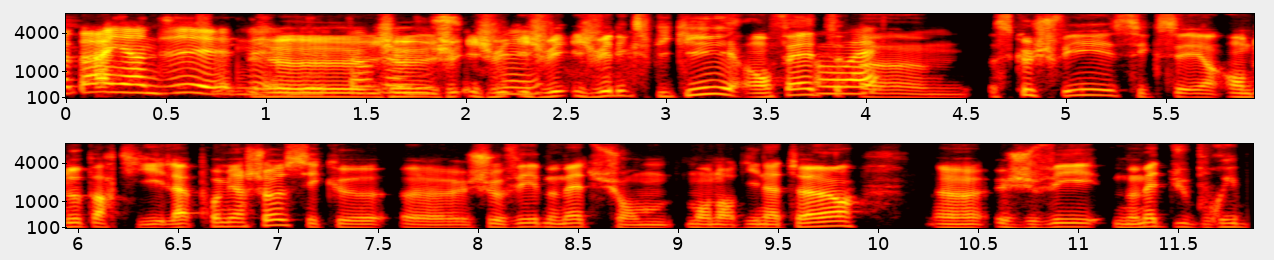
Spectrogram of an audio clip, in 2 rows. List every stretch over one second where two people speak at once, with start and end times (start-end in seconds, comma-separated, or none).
0.9-2.4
